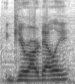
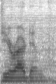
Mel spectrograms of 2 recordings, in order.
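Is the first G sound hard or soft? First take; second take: hard; soft. First: The first G is a hard G sound. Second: The first G is a soft G sound. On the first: "the hard G"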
